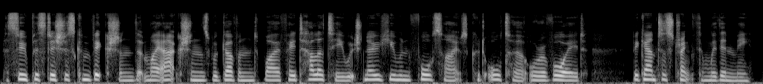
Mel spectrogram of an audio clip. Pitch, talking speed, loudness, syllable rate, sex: 200 Hz, 190 wpm, -20 LUFS, 6.3 syllables/s, female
